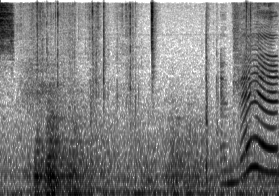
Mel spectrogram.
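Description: Leafy succulent cuttings (elephant's bush) rustling as they are handled, with a couple of light clicks, over a low steady background rumble. A woman's voice begins near the end.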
